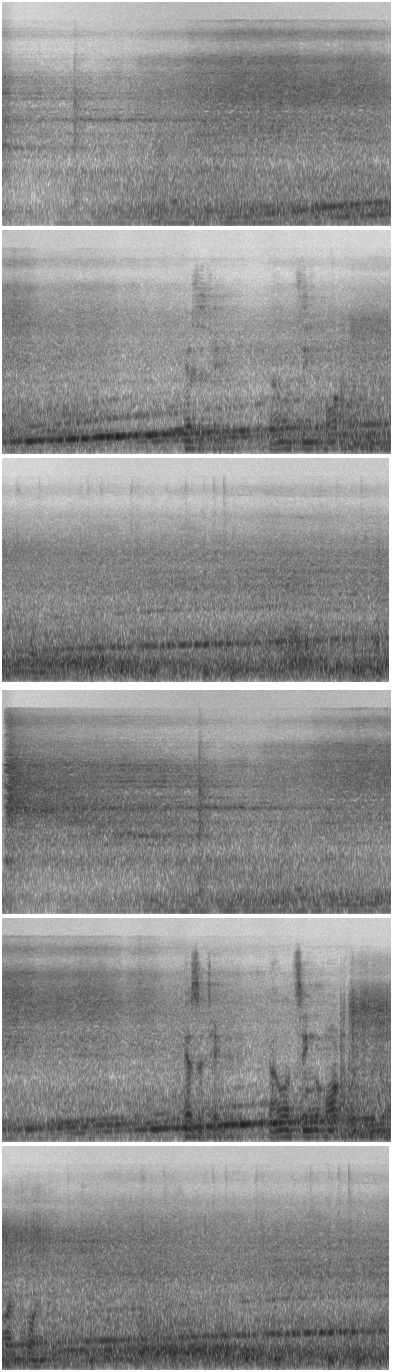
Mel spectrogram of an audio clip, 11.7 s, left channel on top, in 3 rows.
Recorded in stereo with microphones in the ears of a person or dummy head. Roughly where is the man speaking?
Right.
